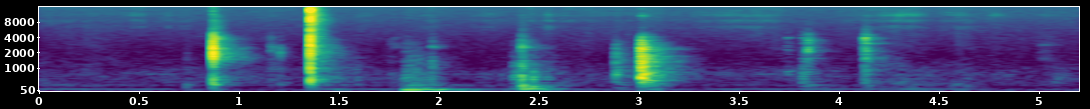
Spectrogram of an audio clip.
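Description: Bottles and jars clink and knock on a countertop.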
